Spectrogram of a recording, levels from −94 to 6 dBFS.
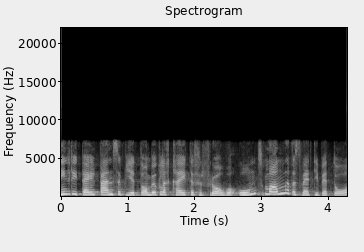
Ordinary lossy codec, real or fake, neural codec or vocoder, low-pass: none; fake; codec, 16 kHz, 2 kbps, X-Codec, HuBERT features, trained on LibriSpeech; 7.2 kHz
